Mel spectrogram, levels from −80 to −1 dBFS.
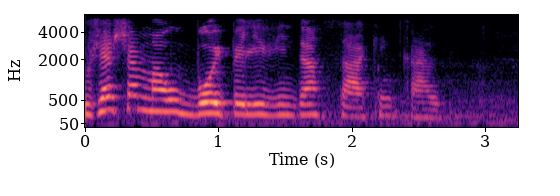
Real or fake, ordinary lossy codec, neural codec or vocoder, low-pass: real; none; none; 5.4 kHz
